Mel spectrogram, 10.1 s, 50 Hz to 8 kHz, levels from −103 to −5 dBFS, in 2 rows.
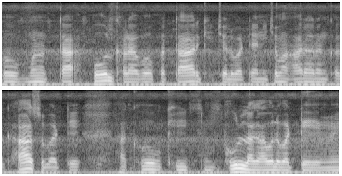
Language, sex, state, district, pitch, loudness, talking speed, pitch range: Hindi, male, Uttar Pradesh, Deoria, 105 Hz, -20 LUFS, 140 wpm, 100-115 Hz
